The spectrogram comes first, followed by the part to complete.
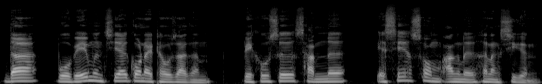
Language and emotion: Bodo, neutral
